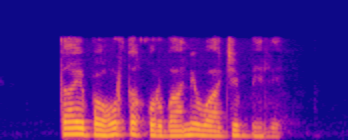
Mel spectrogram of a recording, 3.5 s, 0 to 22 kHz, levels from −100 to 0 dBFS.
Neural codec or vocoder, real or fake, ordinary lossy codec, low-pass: codec, 44.1 kHz, 7.8 kbps, DAC; fake; Opus, 64 kbps; 7.2 kHz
